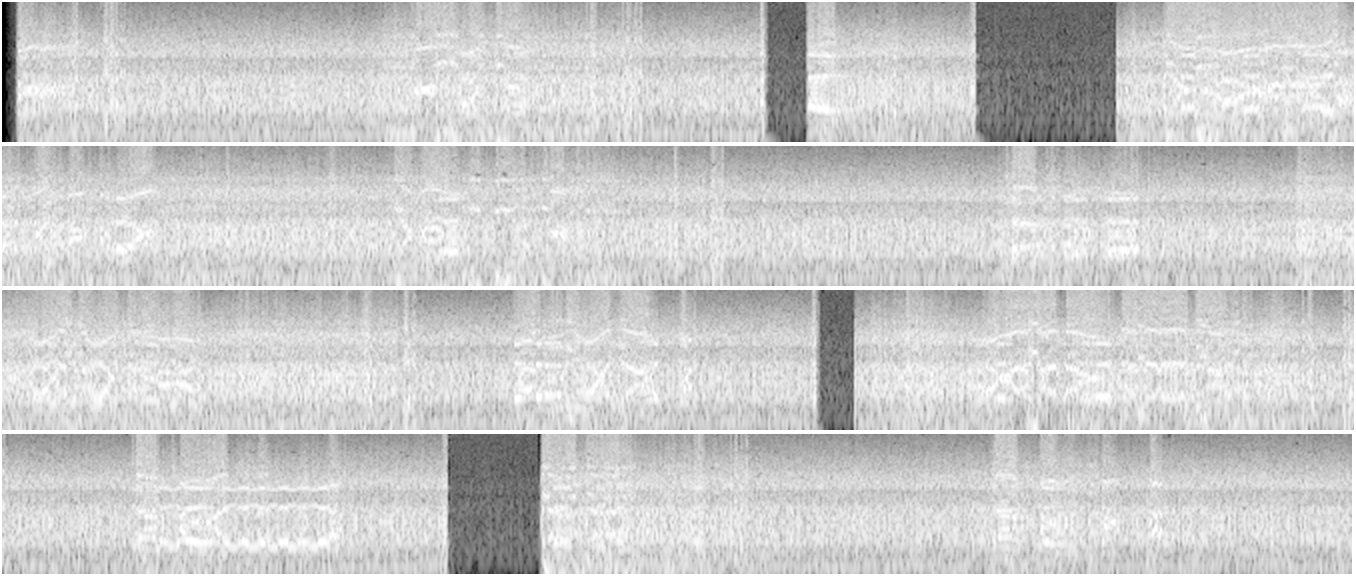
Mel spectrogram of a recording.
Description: Science Fiction Communications Distorted Radio Signal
